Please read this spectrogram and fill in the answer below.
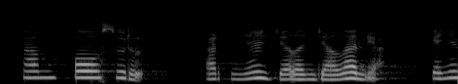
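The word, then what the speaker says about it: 散歩: Kalau ketemu kanji ini dia dibacanya jadi po. Sampo suru artinya jalan-jalan ya.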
